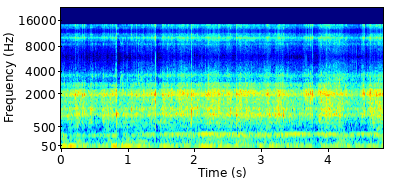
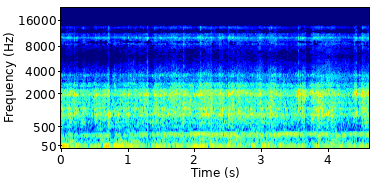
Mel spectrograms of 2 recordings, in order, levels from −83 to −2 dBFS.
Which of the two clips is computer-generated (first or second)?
second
